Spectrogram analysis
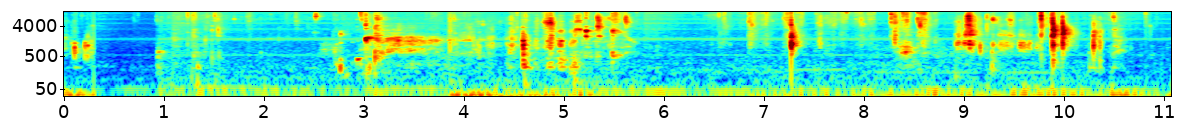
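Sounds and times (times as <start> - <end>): wet chewing and squishing: 6.5 - 10.9.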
